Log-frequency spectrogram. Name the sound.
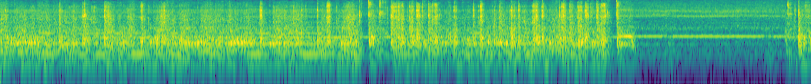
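Brother ScanNCut machine cutting out printable images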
